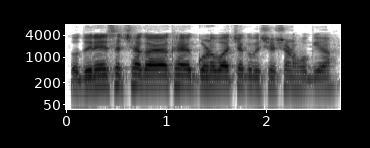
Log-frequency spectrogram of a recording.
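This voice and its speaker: A man's voice: a little high, level tone, normal speed, smooth. A male coaching teacher walking through an exam test paper, explaining each answer step by step and repeating key points. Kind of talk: test-paper walkthrough lesson.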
